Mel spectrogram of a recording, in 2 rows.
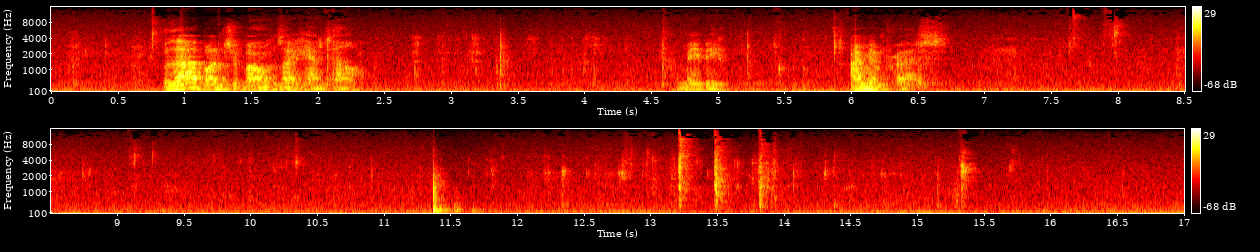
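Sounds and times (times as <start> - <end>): chewing fried chicken: 2.6 - 6.0, 7.6 - 11.1, 11.7 - 16.7.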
